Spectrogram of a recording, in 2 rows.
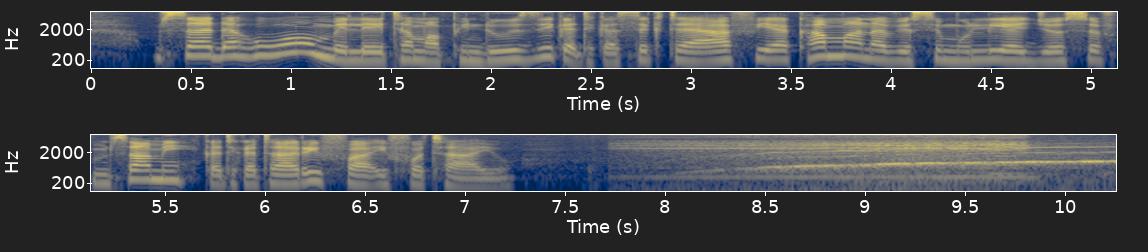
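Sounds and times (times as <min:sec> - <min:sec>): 
speech: 0:00.3 - 0:07.3
government ambulance siren wailing: 0:07.8 - 0:10.2.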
